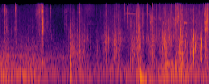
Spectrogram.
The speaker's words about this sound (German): Wir lassen das Auto stehen und schlendern ein paar hundert Meter durch die Landschaft, vorbei an Oliven, Feigen und Mandelbäumen.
